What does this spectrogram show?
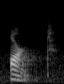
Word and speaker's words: aren't: okay very good so let's repeat aren't no they aren't AR aren't aren't one syllable or two syllables yes one one one so repeat there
